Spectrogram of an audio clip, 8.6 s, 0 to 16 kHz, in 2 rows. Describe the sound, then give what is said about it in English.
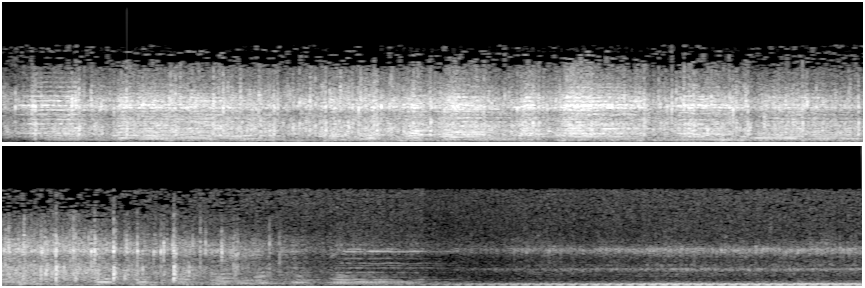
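A car driving on its way to a CBS studio: a loud, broad rushing wash that suddenly drops away to a steadier, low engine hum. “And here is what happened as they drove to the CBS studio on the way to the 2 hours of stars.”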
